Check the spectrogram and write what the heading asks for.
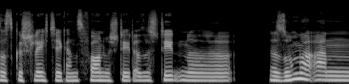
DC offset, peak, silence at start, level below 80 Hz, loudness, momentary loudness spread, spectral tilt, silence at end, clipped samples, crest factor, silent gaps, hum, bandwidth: under 0.1%; -6 dBFS; 0 s; -76 dBFS; -21 LUFS; 5 LU; -5 dB/octave; 0 s; under 0.1%; 16 dB; 2.38-2.46 s, 2.62-2.66 s; none; 13.5 kHz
